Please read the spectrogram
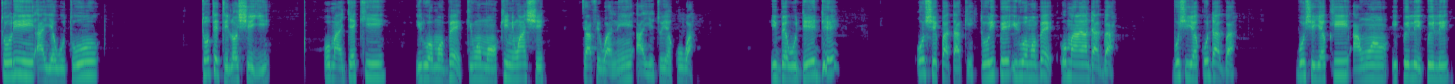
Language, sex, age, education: Yoruba, male, 30-45, tertiary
